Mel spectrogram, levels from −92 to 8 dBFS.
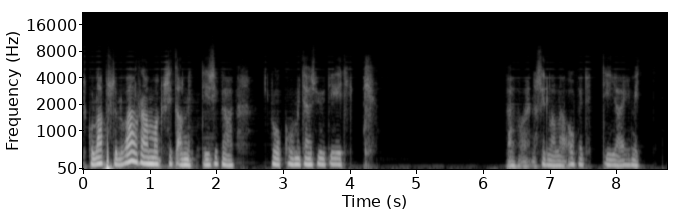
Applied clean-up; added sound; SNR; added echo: neural mask model DeepFilterNet 3.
